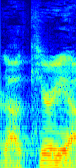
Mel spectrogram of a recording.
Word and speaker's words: Valkyria: Lyra it's Lyra but valkyria always like I think the combination just throws me off but it's all good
